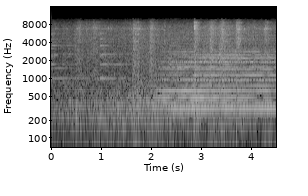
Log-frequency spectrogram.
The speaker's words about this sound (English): Daddy, Daddy, I hear the train. It's coming.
